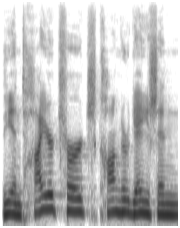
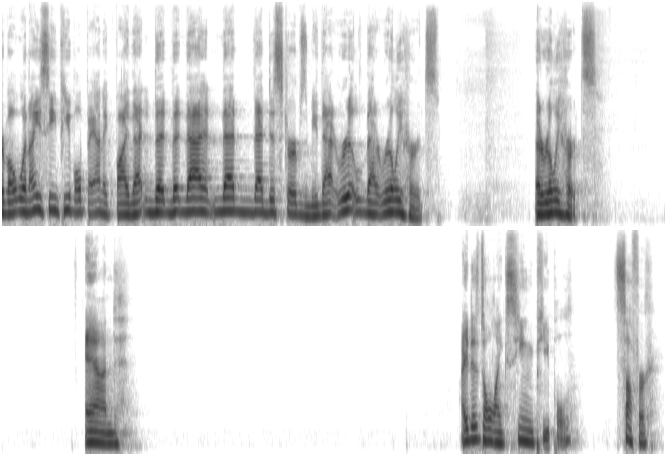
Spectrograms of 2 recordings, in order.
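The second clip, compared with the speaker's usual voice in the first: fighting to stay composed, holding back tears. Speaking to viewers on a stream, holding back tears. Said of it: "I'm trying to hold my composure here".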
